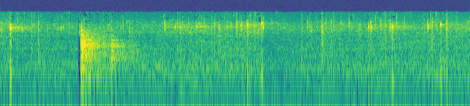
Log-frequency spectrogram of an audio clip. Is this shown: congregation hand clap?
no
